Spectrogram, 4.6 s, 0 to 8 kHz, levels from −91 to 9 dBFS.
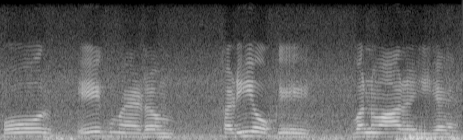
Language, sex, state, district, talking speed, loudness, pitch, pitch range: Hindi, female, Haryana, Rohtak, 105 wpm, -14 LUFS, 220 Hz, 215-230 Hz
